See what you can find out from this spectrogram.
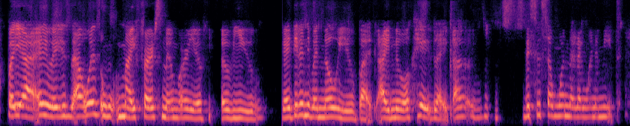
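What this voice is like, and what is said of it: Non-native accented English. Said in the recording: “talking with my accent”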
